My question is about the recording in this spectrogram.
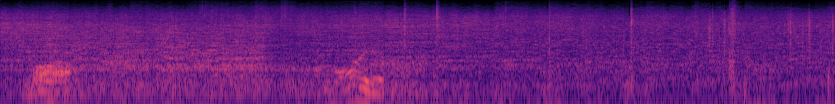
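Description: Red Bengal cylinder flame burning with a steady hiss, with a few faint crackles in the second half.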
